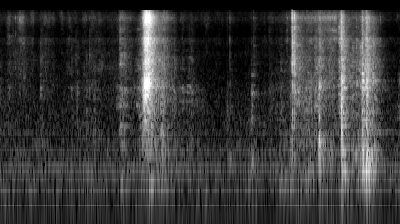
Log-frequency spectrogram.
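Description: Mesh stuff sack being handled: a short rustle about one and a half seconds in, then a few lighter rustles near the end as it is cinched and lifted.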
